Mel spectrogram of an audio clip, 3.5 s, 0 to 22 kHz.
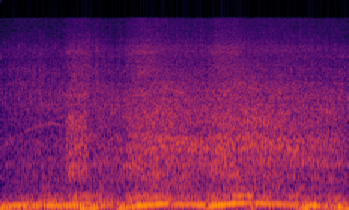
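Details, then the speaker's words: Revving a 1968 Triumph TR250 (new cam, new head gasket, dual Weber carbs) just after cold start on choke: smooth even revs climb and settle cleanly, no knocks or misses; runs smooth, normal. "You know, it sounds real smooth, and you know, it runs good."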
